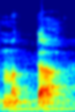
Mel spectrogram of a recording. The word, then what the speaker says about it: مکہ: یعنی یہ ہا ہے لیکن اس کی آواز الف جیسی ہوتی ہے۔ جیسے یہاں پر مکہ لیکن آپ کیا کہیں گے؟ مکہ۔ کعبہ، عمرہ، عین پر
